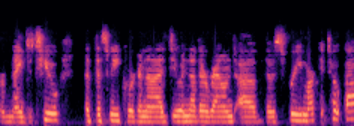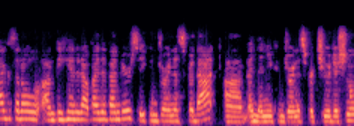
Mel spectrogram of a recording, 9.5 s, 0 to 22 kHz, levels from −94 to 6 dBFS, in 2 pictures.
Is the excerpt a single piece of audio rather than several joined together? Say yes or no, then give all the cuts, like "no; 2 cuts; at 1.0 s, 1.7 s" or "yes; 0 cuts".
no; 1 cut; at 7.7 s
